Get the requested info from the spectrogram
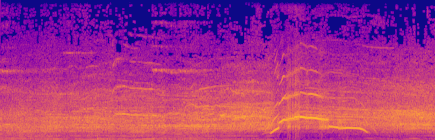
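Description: Live arena concert music over the PA, carried by a heavy bass line that steps between notes. About five and a half seconds in, a single close voice whoops, sliding up in pitch and then down over about two seconds.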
